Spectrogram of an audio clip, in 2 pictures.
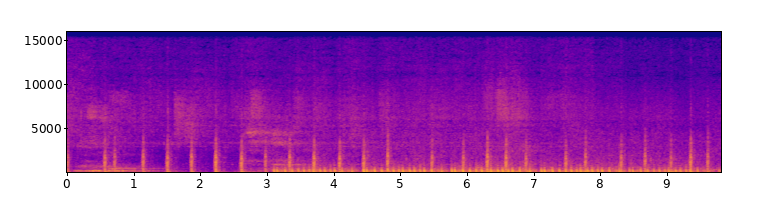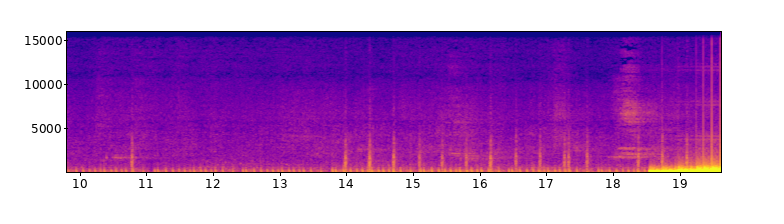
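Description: Quick footsteps patter on rocky ground.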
